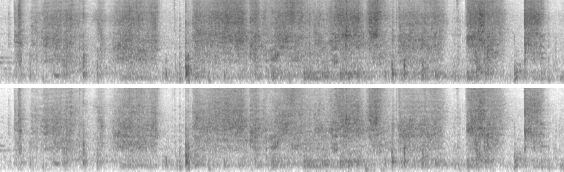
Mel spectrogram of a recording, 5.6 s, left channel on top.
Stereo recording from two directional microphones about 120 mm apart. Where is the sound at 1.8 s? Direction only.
Centre (ahead or behind).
